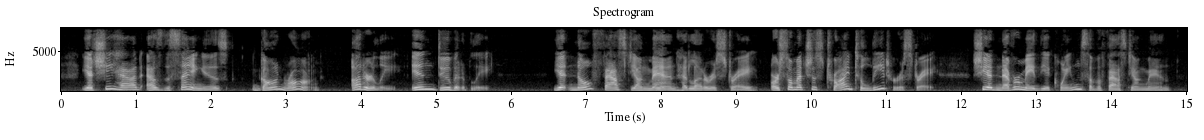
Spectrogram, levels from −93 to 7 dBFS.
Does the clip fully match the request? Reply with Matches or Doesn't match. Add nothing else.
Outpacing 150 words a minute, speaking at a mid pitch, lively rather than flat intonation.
Doesn't match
